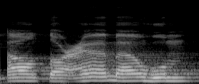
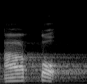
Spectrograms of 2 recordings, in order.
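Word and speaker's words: أَطْعَمَهُم: Nah, bukan ato, tapi to-nya ada pantulan.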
